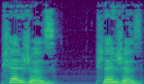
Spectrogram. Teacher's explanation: pleasure 呢注意有一个难点，就是中间的这个 sure 的发音发 rr，这个音呢其实很像我们汉语之中日的这个音哈。Pleasure，但是在发的时候我们要注意唇形向前去嘟，摆成一个类似于长方形的口型。 Pleasure Pleasure 后面变复数加的这个 S 呢是浊辅音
